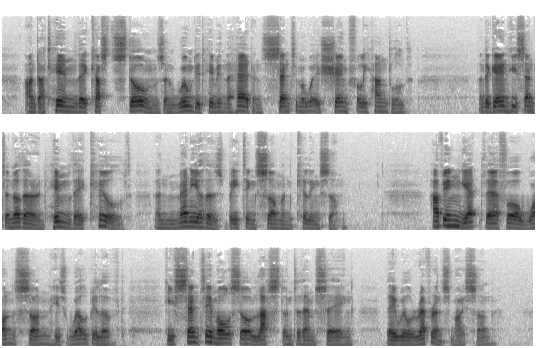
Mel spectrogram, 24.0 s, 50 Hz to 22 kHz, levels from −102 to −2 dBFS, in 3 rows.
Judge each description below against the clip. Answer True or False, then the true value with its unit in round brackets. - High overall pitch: False (135 Hz)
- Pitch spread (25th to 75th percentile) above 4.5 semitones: True (5.3 semitones)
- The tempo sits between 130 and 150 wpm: True (140 wpm)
